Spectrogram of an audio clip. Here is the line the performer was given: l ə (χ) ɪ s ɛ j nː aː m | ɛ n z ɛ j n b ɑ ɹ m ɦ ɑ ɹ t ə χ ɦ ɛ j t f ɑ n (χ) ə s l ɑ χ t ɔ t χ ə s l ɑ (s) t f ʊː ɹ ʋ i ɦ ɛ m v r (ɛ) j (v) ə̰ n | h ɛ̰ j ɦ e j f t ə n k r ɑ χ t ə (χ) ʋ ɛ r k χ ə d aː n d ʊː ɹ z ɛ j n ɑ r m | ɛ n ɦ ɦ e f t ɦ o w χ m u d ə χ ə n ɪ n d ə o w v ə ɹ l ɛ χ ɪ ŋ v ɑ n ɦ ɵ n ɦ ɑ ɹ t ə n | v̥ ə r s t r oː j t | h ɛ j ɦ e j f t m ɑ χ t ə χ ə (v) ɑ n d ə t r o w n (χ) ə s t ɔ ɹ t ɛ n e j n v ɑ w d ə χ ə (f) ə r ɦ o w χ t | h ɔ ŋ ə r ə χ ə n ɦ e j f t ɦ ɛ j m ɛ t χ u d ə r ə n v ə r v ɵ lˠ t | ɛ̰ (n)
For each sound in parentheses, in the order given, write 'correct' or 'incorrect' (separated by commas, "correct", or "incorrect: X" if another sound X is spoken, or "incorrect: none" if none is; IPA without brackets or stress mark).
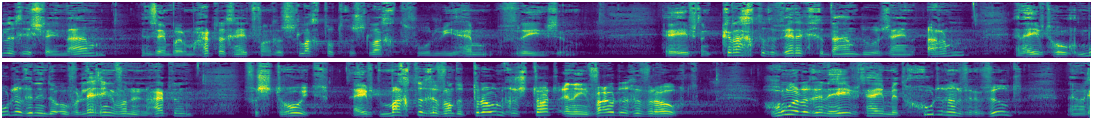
correct, correct, incorrect: χ, incorrect: e, incorrect: z, correct, correct, correct, incorrect: v, correct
